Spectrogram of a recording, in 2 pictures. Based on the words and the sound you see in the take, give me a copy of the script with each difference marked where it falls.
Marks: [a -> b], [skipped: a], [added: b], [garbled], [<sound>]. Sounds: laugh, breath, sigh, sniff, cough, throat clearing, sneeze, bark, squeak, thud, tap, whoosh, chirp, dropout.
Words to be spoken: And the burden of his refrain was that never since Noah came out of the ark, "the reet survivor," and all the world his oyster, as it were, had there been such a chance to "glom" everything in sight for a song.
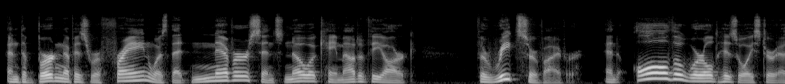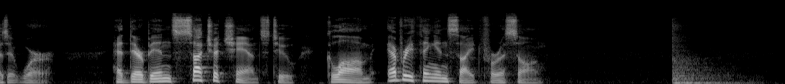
And the burden of his refrain was that never since Noah came out of the ark, "the reet survivor," and all the world his oyster, as it were, had there been such a chance to "glom" everything in sight for a song. [thud]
